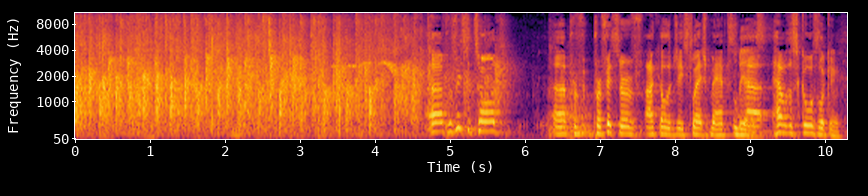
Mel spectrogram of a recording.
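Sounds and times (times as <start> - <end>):
crowd applauding: 0.0 - 5.9
speech: 4.8 - 5.8, 6.4 - 10.2.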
